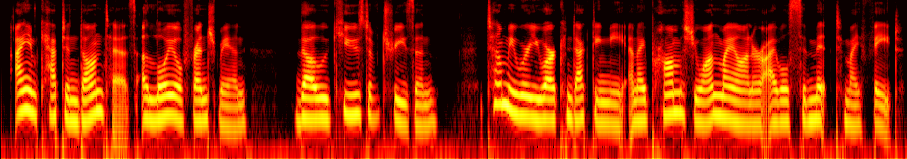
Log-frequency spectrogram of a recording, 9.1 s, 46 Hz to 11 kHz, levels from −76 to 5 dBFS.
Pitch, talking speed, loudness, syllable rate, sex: 185 Hz, 205 wpm, -17 LUFS, 5.8 syllables/s, female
